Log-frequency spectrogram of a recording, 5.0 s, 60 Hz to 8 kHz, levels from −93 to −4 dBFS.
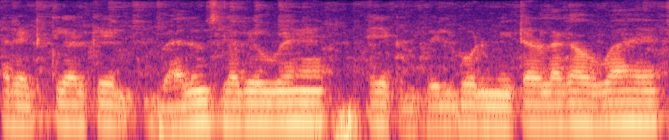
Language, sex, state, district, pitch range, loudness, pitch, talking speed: Hindi, male, Gujarat, Valsad, 105-110 Hz, -15 LUFS, 110 Hz, 165 wpm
